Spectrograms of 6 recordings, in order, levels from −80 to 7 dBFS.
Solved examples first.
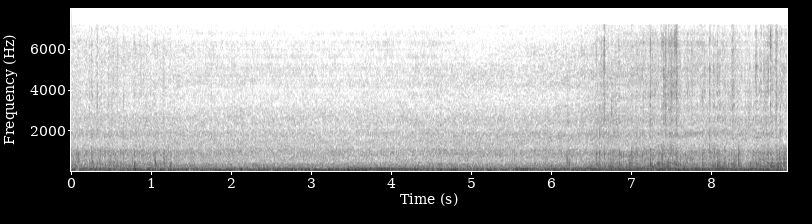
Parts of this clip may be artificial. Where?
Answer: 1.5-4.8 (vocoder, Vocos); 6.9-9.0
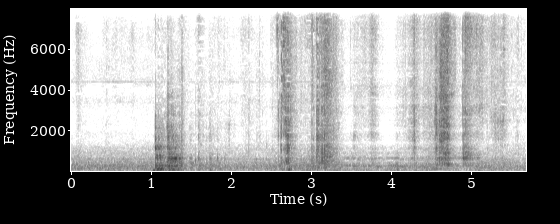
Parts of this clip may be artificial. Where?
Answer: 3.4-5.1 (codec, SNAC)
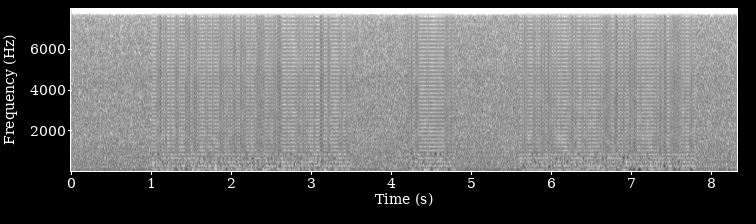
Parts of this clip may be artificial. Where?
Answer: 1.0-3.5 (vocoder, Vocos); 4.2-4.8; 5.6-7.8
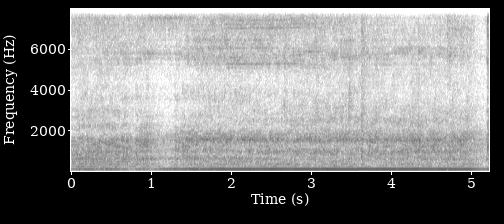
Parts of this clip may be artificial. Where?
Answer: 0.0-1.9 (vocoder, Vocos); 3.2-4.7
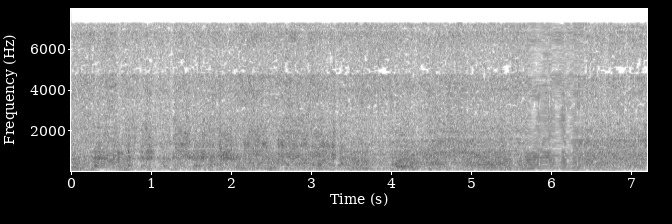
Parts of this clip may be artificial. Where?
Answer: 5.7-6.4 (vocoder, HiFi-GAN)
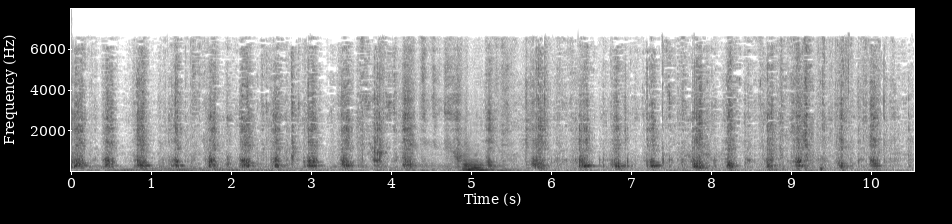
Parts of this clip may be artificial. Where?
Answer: 4.2-5.8 (vocoder, Vocos)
